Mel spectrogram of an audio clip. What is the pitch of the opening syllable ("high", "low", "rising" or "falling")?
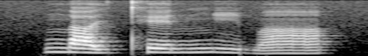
falling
